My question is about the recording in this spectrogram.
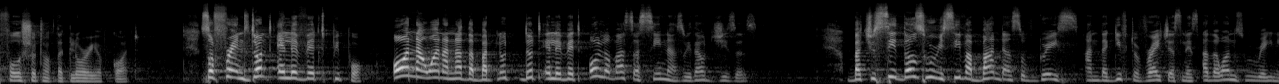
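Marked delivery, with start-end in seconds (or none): none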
